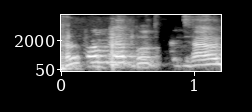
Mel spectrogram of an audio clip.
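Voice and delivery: very high lilting impersonation, half laughing; high sing-song with a laugh in it; super sing-songy. Retold or imitated. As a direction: gush it musically in a high imitated voice. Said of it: "like, super sing-songy".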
